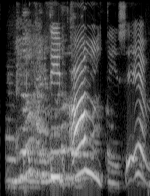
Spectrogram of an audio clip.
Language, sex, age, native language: Icelandic, male, 9, Icelandic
